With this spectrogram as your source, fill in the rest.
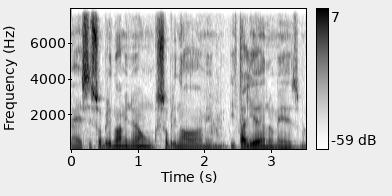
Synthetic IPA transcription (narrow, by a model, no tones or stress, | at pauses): ɛesɪsobɾenõmɪnɐ̃w̃ɛũsobɾenõmɪḭt̪aliɐ̃nʊmezmʊ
